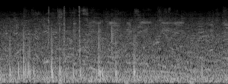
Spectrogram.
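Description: Aerial fireworks bursting, heard as a few booms about half a second apart over a steady background hubbub.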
